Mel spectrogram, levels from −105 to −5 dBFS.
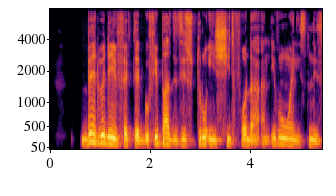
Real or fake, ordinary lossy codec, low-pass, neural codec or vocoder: real; none; 7.2 kHz; none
